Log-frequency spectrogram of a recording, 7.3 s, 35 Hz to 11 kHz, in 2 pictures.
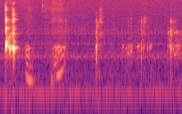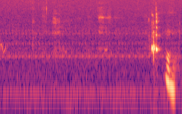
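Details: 1-week-old newborn boy's hiccups: several sharp, brief hiccups spaced a second or two apart, with small squeaky sounds and quiet room noise.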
